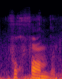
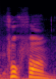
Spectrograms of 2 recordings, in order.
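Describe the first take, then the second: First: Said in the usual way. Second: Fourfande said with a clear final d; corrected name. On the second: Shown as a demonstration. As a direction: repeat Fourfande, stressing the ending d. (Fourfande avec le d final bien prononcé)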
